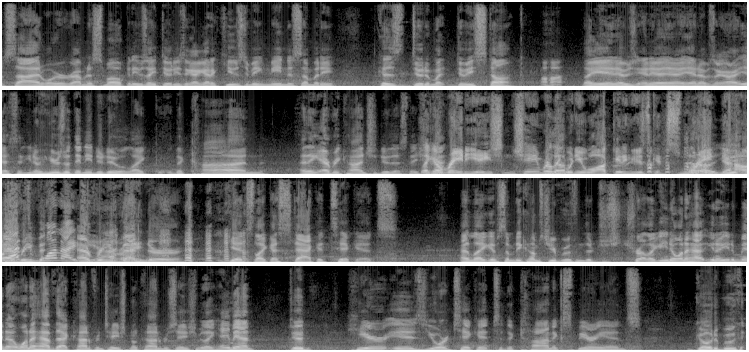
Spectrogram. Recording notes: Live from Motor City Comic Con.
